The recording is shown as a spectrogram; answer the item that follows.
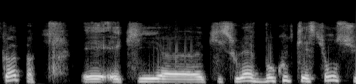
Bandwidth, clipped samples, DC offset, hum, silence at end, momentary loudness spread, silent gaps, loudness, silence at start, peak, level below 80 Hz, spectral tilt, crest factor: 8 kHz; under 0.1%; under 0.1%; none; 0 s; 9 LU; none; -15 LUFS; 0.05 s; -4 dBFS; -54 dBFS; -6 dB/octave; 10 dB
